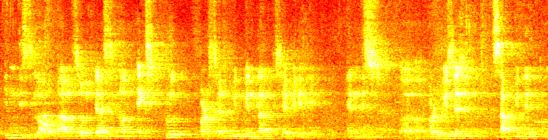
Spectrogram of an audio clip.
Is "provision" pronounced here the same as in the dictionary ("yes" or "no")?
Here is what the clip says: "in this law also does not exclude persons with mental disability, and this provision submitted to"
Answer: no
